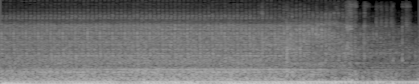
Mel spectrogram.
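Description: Turbocharged car engine idling steadily, heard from inside the open engine bay beside its exposed cone air filter. A few sharp clicks near the end.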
